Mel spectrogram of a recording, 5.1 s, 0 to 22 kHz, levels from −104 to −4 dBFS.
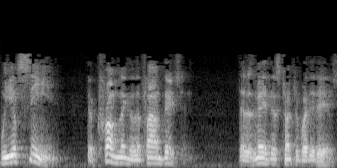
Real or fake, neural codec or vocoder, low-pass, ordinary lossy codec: real; none; 7.2 kHz; MP3, 24 kbps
